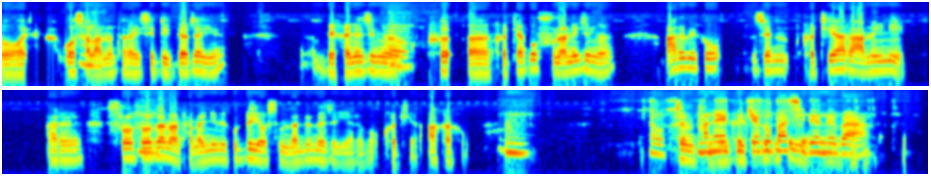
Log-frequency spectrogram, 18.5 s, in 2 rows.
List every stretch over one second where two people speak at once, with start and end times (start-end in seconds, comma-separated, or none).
16.2-17.8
